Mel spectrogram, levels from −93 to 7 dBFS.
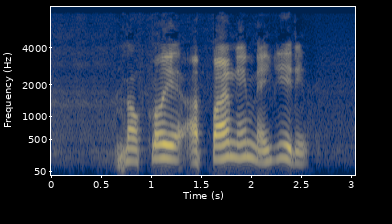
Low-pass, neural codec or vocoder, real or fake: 7.2 kHz; codec, 16 kHz, 2 kbps, FunCodec, trained on LibriTTS, 25 frames a second; fake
